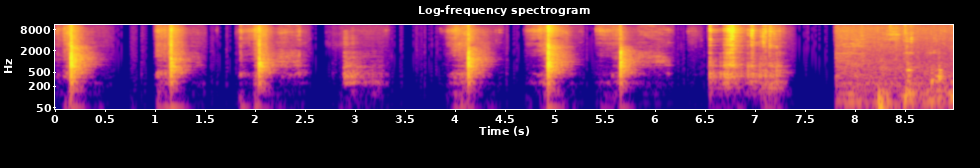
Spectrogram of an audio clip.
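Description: A kitchen knife chops through a soft white strawberry onto a cutting mat in short, crisp cuts about a second apart, seven in all, then a quicker run of cuts. In the last second, diced fruit is stirred with a spoon in a glass bowl, giving a low rustling and knocking.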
